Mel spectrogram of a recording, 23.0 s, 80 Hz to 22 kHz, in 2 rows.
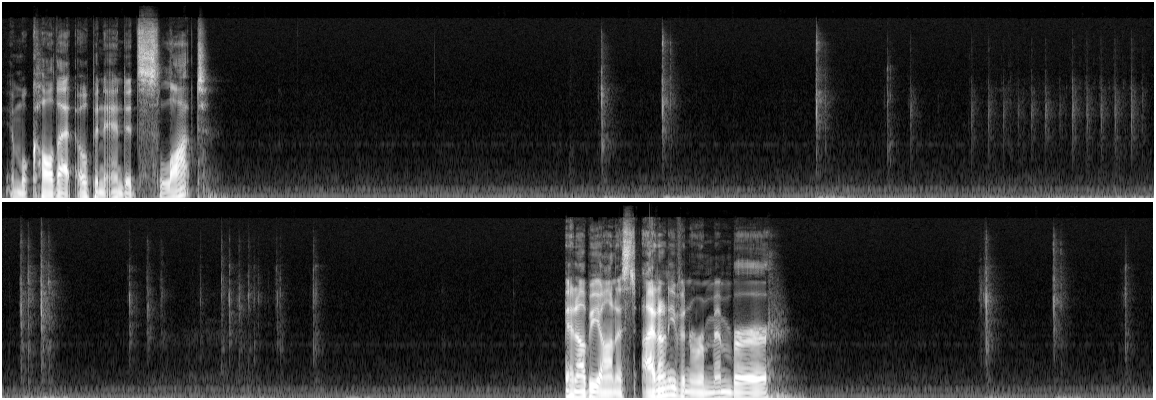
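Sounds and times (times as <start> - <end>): faint steady hum: 0.0 - 23.0
keyboard typing: 5.8 - 6.9, 8.1 - 14.8, 21.2 - 23.0.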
